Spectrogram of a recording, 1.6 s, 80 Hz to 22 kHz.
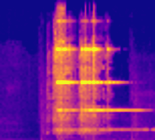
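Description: An old bicycle bell from the 1970s rings close and bright, two quick dings that ring on and slowly fade against a quiet room.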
